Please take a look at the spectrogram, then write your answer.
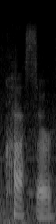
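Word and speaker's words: Qasr: And of course, that city on the way to Bazra, um Kaser is how you pronounce that.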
